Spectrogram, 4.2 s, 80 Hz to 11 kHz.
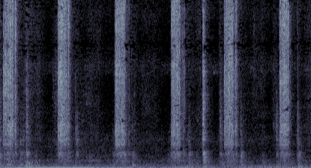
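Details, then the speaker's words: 2005 Ford Focus ZX4, car still hot: a dry creak repeats with each hand rock of the rear sway bar link; likely a misfitted, broken replacement link bushing sliding on the bar. "I think this apart was on those sliding on a sway bar link or on a sway bar itself causing it to Creek"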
